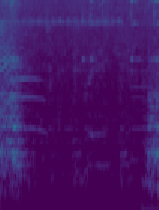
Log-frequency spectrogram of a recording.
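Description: A cat's short, faint meow, falling in pitch, right at the start, followed by near silence.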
